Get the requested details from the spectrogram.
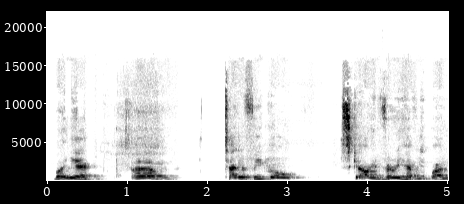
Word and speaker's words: Tagliafico: Tagliafico.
